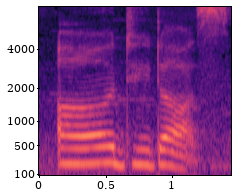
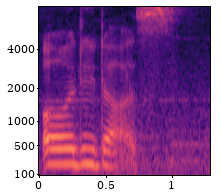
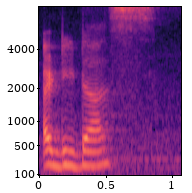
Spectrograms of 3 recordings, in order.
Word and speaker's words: Adidas: Next is Adidas. Adidas, not Adidas. Adidas is totally wrong. It's Adidas. Adidas.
